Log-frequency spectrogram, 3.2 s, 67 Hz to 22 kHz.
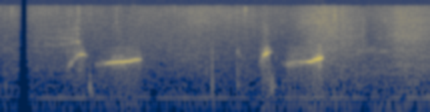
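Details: On an afternoon safari drive on 24 June 2016, crowned lapwings call as zebras come through. The clip has two loud, ringing whistled calls about a second and a half apart, each a short sharp note sliding into a rising whistle.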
